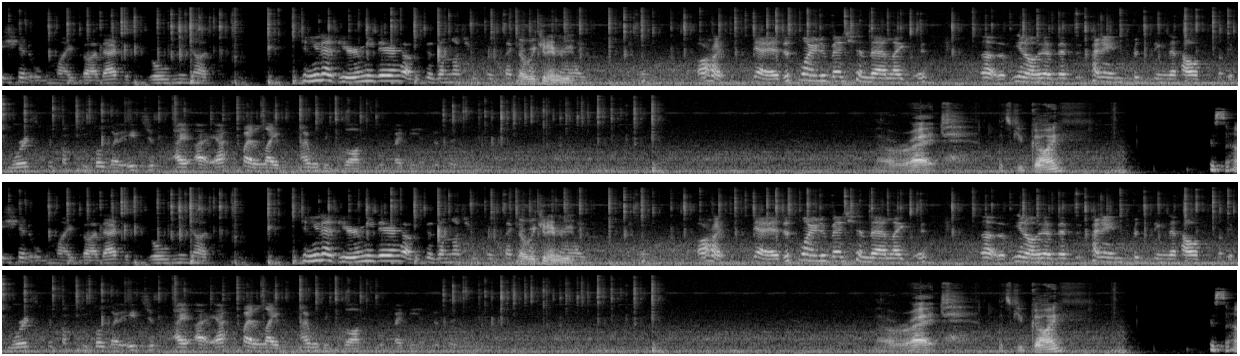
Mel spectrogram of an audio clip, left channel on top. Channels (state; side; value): identical; both; correlation 1.00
